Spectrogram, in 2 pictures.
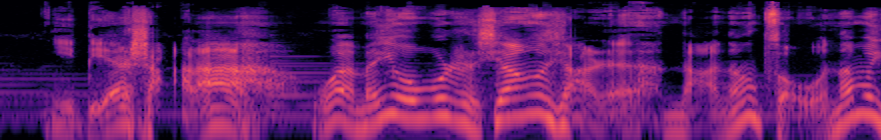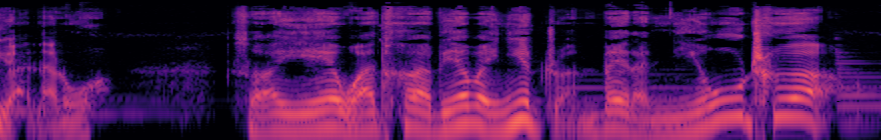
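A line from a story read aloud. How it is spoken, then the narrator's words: Smiling voice. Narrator (Chinese): 仙石直纪 笑着说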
